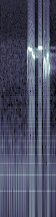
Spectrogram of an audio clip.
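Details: Sooty-headed bulbul singing actively to provoke rival bulbuls into singing: after a quiet start, one short burst of bright, bubbly whistled notes, a clear high note, then a quick tumbling flourish.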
